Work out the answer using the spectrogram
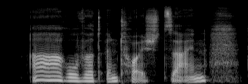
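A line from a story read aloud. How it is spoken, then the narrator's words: Sighing. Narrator (German): Dimitri seufzte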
